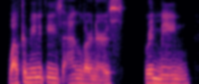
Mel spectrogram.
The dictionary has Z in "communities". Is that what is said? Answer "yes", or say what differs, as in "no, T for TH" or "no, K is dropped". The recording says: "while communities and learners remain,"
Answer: yes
